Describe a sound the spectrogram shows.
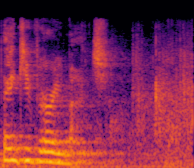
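A woman speaks into a microphone in a large hall.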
